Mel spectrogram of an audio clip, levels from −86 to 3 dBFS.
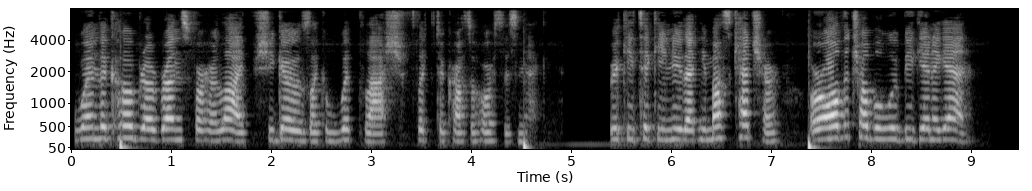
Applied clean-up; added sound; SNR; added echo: neural mask model RNNoise.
